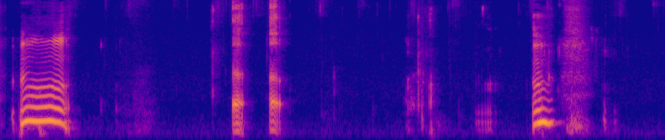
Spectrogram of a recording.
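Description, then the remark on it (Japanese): Eating noises of someone eating a beef bowl (gyudon): a short voiced grunt, then scattered wet smacks, gulps and chewing bursts with pauses between them, no talking. “なんか、こんなに、牛丼を中に入れるのは、苦戦するのは、初めてかも。”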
